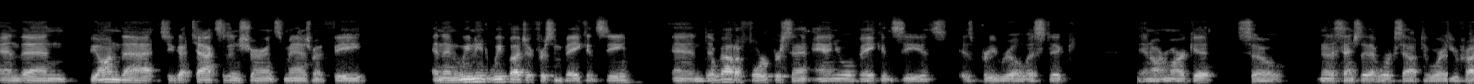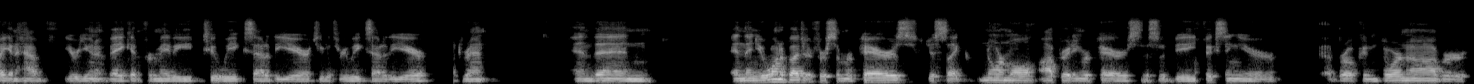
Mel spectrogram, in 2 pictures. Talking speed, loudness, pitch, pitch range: 190 wpm, -23 LUFS, 90 Hz, 85-95 Hz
